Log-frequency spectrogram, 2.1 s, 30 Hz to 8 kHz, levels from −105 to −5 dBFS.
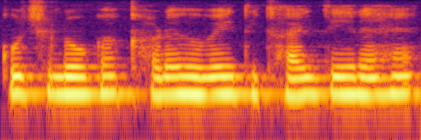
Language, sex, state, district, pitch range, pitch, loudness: Hindi, male, Chhattisgarh, Raipur, 185-195 Hz, 190 Hz, -13 LUFS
